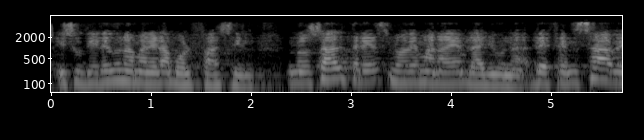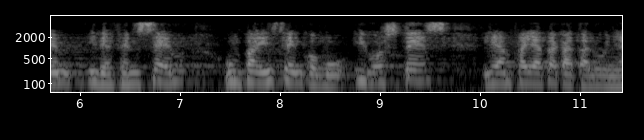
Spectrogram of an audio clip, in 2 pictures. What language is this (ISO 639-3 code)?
cat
